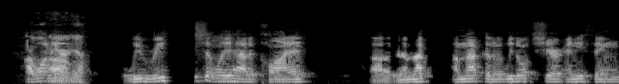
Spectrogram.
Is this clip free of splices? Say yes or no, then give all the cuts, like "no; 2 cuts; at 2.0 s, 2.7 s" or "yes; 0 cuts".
yes; 0 cuts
